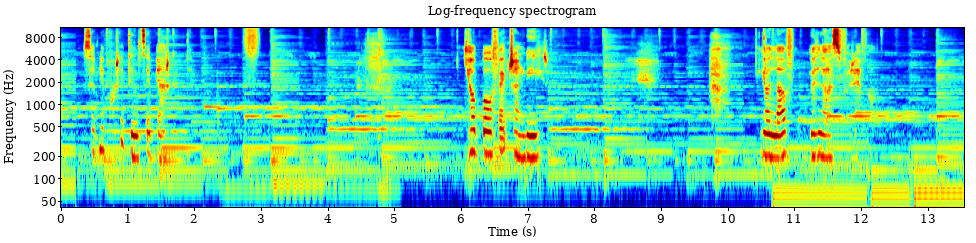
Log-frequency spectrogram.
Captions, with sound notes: he loves it wholeheartedly. [Chuckles] You are perfect, Ranbir. [Sighs] Your love will last forever.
